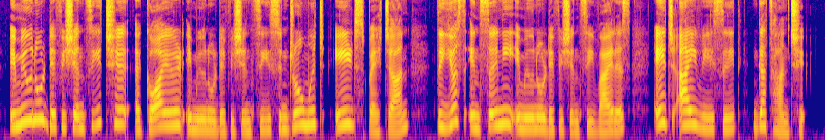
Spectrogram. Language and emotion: Kashmiri, neutral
